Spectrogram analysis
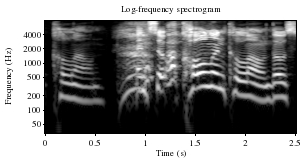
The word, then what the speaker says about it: Colon: It's spelled C O L O N. How would you pronounce that? Colon. Colon. But he made us say cologne.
